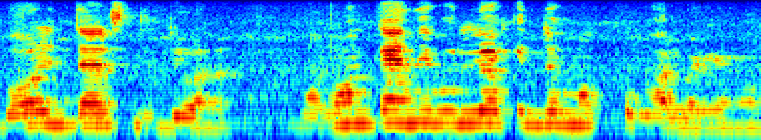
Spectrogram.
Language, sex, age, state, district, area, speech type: Assamese, female, 60+, Assam, Tinsukia, rural, spontaneous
